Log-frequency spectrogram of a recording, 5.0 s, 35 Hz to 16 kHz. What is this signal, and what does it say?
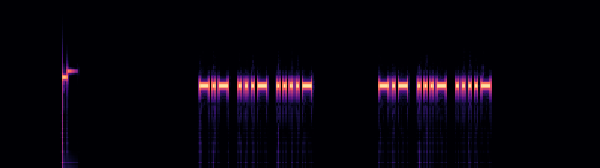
Morse code, heard as a keyed tone, about 47 wpm, 700 Hz. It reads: KV4 KV4
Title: USA Call Sign Prefixes - Repeated 2x - 45wpm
